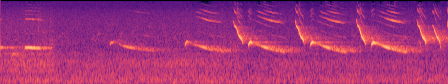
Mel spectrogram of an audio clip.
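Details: Northern cardinal starting with a few long, drawn-out falling whistles, then speeding into a quicker series of steep downward sweeps.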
